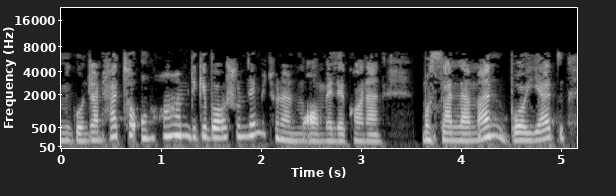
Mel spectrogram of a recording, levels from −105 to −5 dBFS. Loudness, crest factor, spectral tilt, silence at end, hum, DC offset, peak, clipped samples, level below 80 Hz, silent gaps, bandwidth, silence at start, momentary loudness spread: -28 LUFS; 20 dB; -4 dB/octave; 0 s; none; under 0.1%; -10 dBFS; under 0.1%; -62 dBFS; none; 7.2 kHz; 0 s; 7 LU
